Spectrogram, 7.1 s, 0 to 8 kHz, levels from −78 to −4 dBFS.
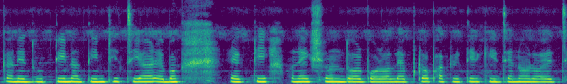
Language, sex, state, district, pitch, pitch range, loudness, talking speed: Bengali, female, Assam, Hailakandi, 260 Hz, 255-265 Hz, -14 LUFS, 125 wpm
